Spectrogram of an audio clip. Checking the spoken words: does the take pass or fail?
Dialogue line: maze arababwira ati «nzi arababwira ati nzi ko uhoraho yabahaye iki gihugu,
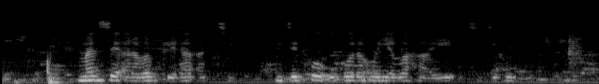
fail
